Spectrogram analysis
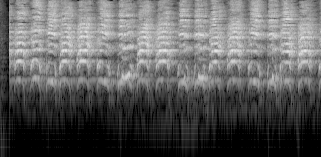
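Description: A loud, rough, cackling laugh from a laughing kookaburra, with rapid hoarse chuckles pulsing several times a second without a break.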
